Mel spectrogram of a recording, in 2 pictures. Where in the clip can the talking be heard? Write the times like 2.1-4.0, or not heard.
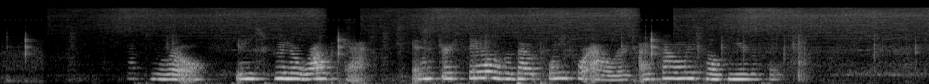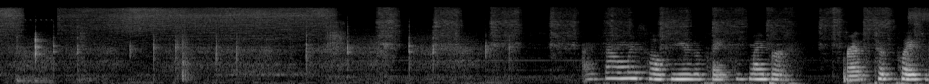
1.2-7.8, 15.1-18.5.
